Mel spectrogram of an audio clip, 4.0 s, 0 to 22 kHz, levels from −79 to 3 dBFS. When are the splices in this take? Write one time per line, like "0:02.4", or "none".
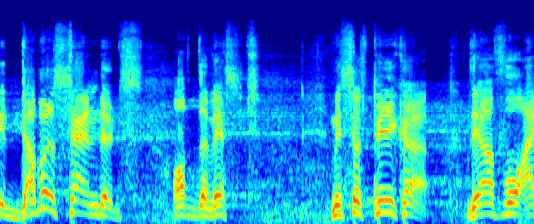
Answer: none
